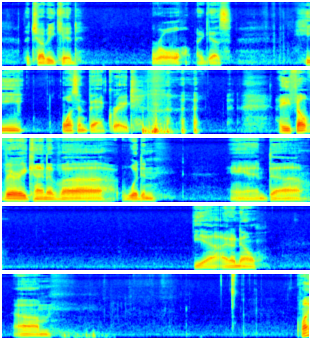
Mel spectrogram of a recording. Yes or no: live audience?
no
